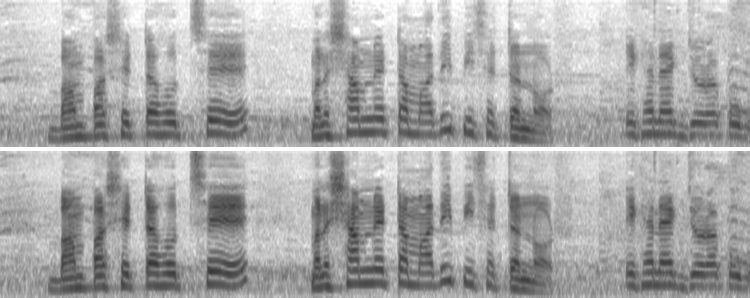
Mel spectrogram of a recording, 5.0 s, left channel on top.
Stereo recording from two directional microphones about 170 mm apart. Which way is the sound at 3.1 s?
20° left (ahead or behind).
